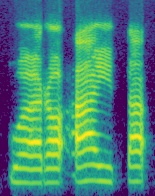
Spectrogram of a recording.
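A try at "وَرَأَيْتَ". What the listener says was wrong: waraaita. Waro'ait. Pecah ya, jangan ada e-nya. Waro'ait. Ini yang dikatakan hamas, taknya mati.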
